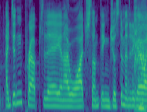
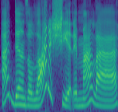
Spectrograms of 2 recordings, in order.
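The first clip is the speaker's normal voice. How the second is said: slow, hammed-up Southern drawl in a mock quote; mocking the actress's bad Southern accent; 3 semitones higher, 4 dB louder than usual. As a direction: put on a terrible Southern accent. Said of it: "it's a really terrible Southern accent".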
